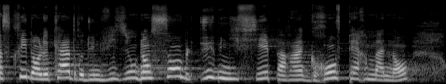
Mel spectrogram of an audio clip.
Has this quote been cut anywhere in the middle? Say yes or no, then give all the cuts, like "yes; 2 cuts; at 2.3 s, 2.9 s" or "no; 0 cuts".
yes; 2 cuts; at 1.4 s, 3.4 s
